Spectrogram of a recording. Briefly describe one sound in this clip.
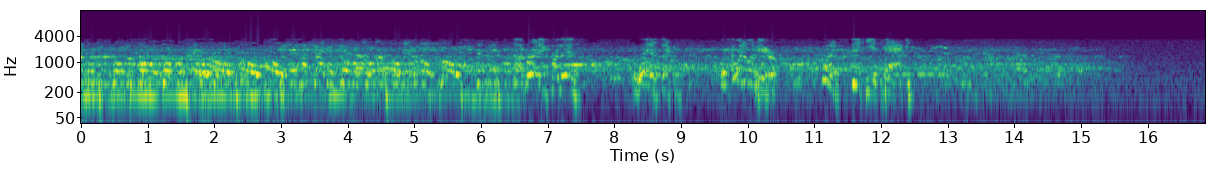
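A crowd cheers loudly through a television speaker.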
